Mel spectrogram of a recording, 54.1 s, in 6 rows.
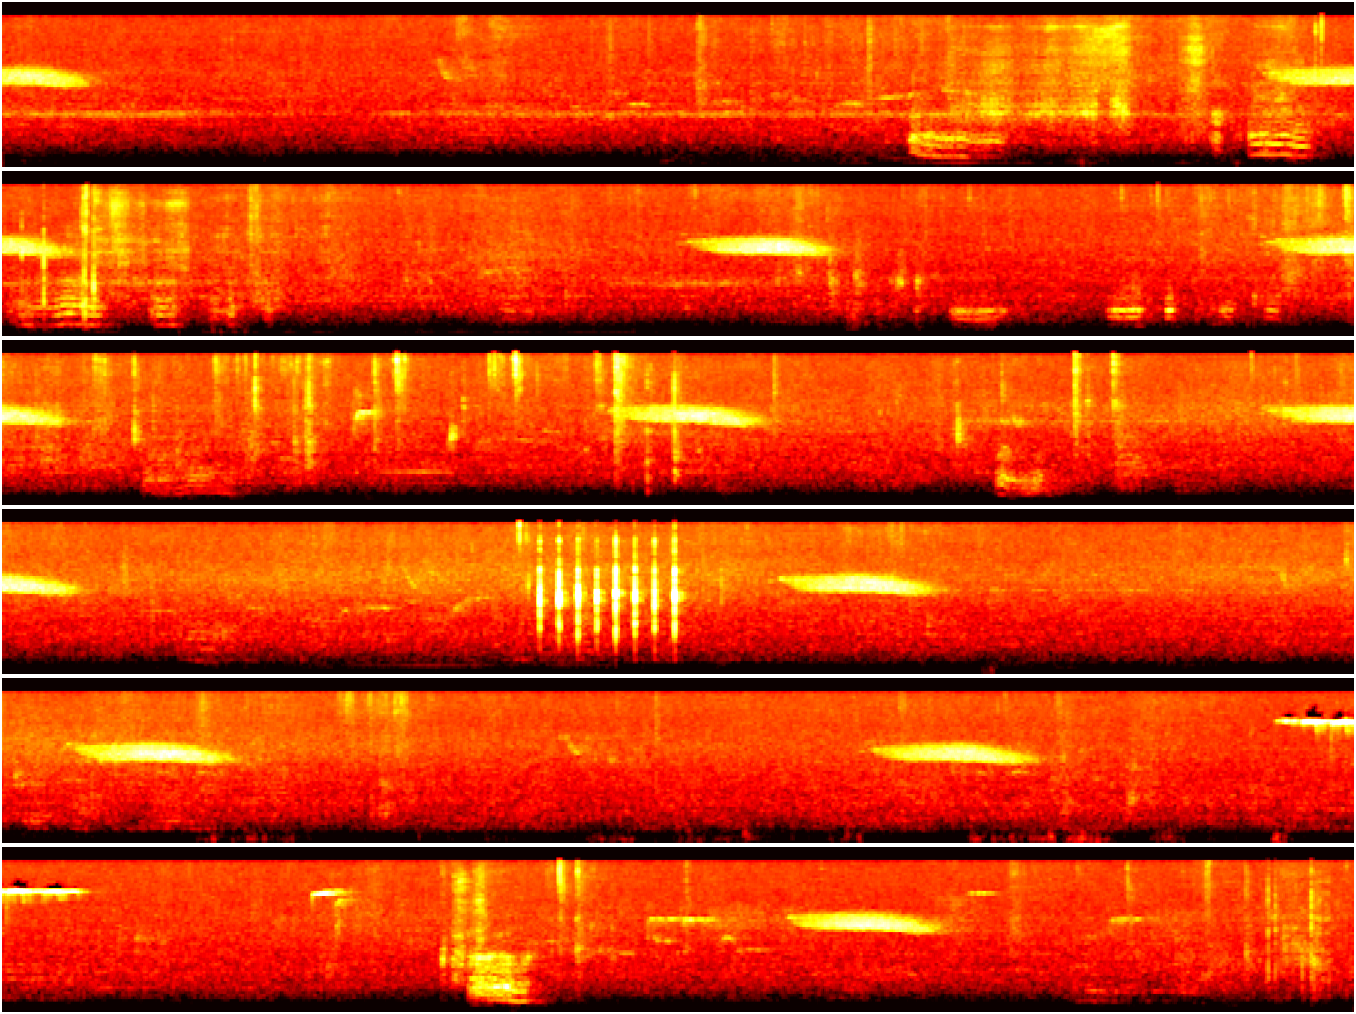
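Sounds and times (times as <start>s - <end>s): small bird chipping: 30.5s - 31.6s.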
